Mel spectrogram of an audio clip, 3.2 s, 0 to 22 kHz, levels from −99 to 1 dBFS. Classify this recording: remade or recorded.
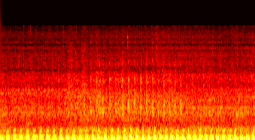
recorded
